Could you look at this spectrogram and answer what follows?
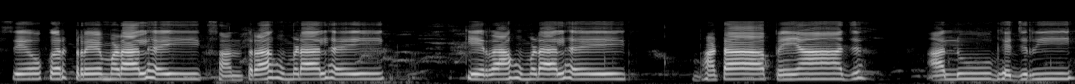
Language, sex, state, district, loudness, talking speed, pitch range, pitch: Sadri, female, Chhattisgarh, Jashpur, -17 LUFS, 90 wpm, 245-260 Hz, 245 Hz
